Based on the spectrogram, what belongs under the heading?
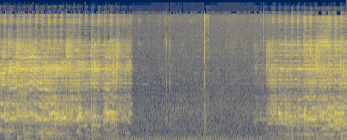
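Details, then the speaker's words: European-made RCA Victor AM/FM/shortwave portable transistor radio after replacing a bad germanium transistor; clear music with no crackle, hiss or dropouts, no erratic current draw: normal playback. "No erratic current draw. Sounds good."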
